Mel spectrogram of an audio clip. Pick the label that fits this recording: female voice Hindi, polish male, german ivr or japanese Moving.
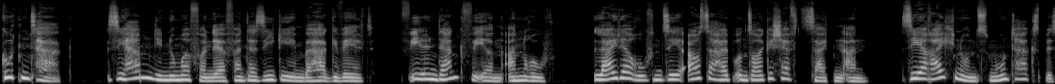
german ivr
